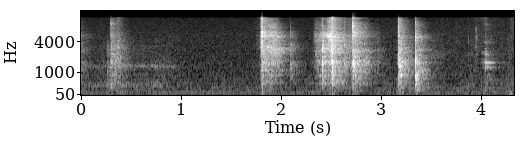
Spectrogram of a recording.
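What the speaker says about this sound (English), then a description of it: "just put the rifle vertically like this and you press the trigger" Trigger pulls on a CZ 455 bolt-action rifle held upright: a few sharp metallic clicks and snaps from the bolt and firing pin, close and dry, in two clusters with silence between.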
